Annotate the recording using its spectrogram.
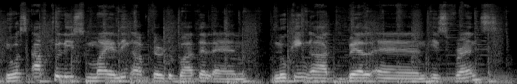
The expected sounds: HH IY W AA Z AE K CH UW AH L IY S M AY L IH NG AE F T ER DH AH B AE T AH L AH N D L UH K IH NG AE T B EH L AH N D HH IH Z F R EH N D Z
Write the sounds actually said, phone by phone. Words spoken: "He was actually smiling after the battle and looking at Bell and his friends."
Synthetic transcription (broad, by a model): HH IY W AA S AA K CH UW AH L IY S M AY L IH NG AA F T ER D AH B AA T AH L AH N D L UH K IH NG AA T B EH L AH N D HH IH S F R EH N D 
